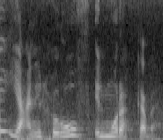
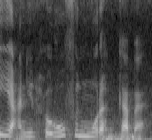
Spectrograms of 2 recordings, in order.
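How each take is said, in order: Both takes have the same delivery.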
